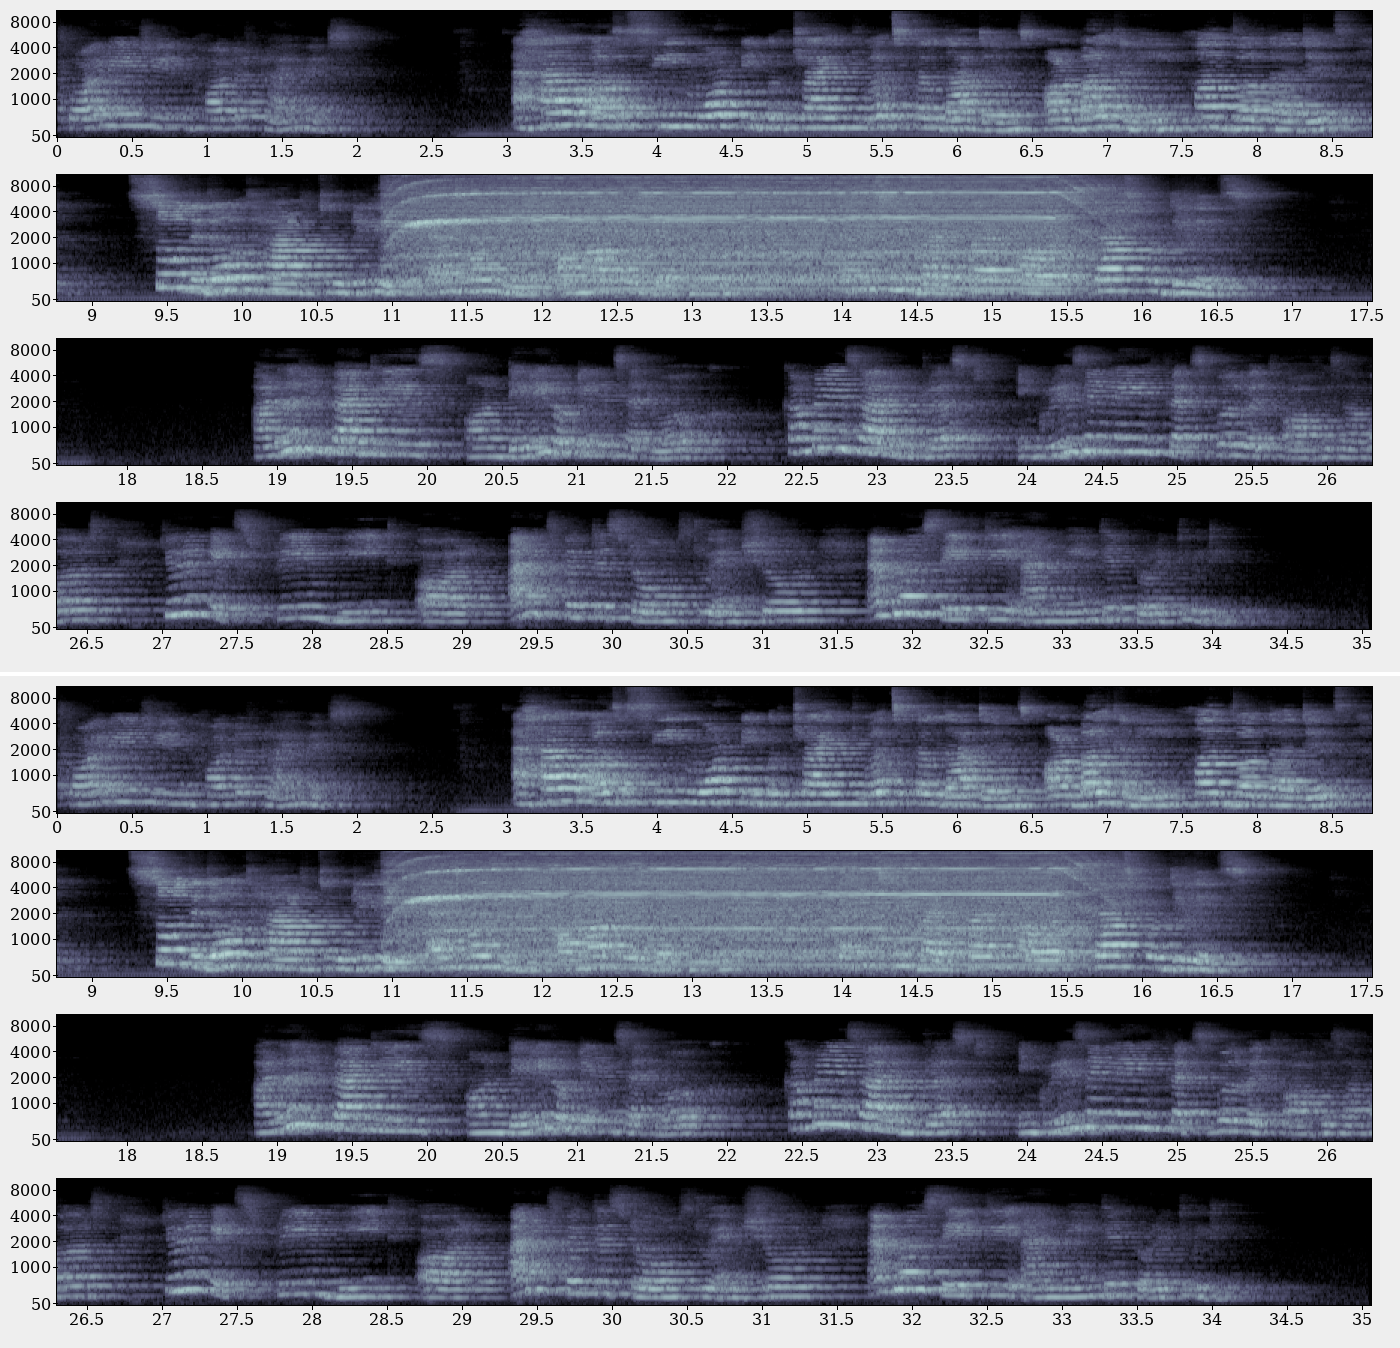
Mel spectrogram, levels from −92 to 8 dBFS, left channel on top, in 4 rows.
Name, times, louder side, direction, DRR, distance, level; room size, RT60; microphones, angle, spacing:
voice 1, 0.0-1.9 18.8-21.8 22.4-23.6 23.9-29.1 29.3-34.1, equal, 90° left, -9 dB, 0.7 m, -30 dB
voice 2, 3.0-8.5 9.3-13.6 13.9-16.7, right 1 dB, 5° right, -6 dB, 0.7 m, -25 dB
Domestic sounds home sounds, 10.9-16.0, equal, 40° left, 1.4 m, -21 dB
3.0 x 2.2 x 3.3 m, 1.2 s
head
